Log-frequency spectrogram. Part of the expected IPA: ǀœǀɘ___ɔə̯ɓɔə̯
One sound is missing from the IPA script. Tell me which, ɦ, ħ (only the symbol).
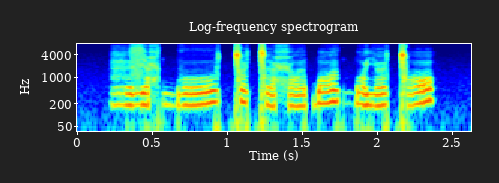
ħ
